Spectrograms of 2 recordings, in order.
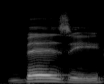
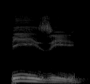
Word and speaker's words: busy: And you might not even hear the difference between saying busy and beezy.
